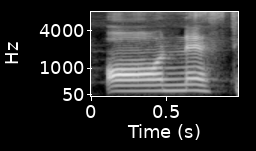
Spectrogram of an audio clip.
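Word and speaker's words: honest: अब हमने पढ़ा था कि जो ये ऑनेस्ट वर्ड है उसमें हम एच तो साइलेंट रखते हैं और पढ़ते कैसे हैं, ऑनेस्ट।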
